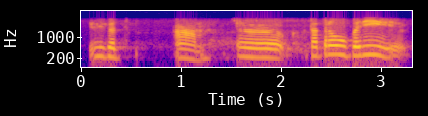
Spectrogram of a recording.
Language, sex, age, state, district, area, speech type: Sanskrit, female, 18-30, Kerala, Thrissur, rural, conversation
